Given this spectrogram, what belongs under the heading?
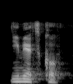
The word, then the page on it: nimecko: po nasimu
